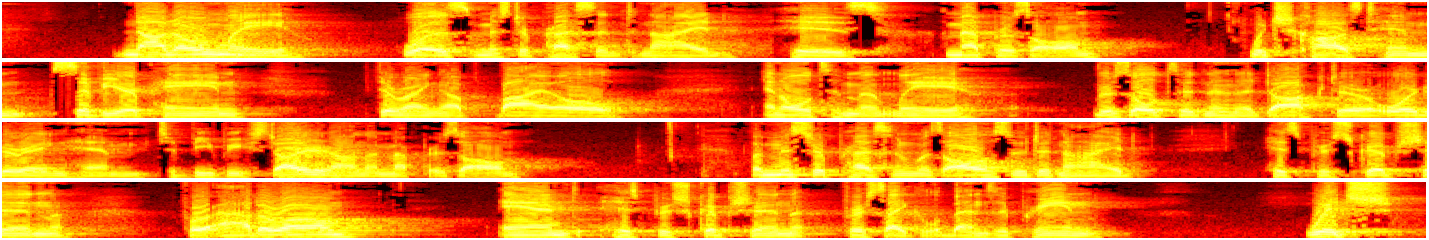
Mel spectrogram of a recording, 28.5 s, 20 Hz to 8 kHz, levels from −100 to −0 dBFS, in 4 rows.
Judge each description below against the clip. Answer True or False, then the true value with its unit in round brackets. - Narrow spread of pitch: True (1.8 semitones)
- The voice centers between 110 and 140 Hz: False (95 Hz)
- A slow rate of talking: True (95 wpm)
